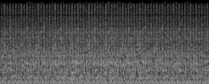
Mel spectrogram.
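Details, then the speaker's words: Land Rover Discovery 4 diesel at idle: steady, even, smooth low rumble with no knocks, misses or surges; the engine is ticking over healthily, with no leaks. Normal idle. "Right, so that's the engine ticking over. No dramas at all."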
